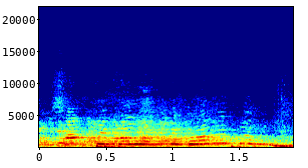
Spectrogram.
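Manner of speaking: high, loud, laughing through the words. Real, not acted. Wife laughing to the congregation about her husband, loud. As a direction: burst out laughing mid-line.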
